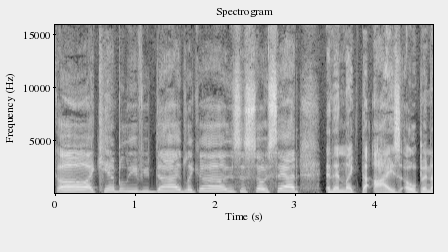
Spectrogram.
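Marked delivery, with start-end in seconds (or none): 0.0-3.1 higher, hammed-up weepy wail; imitating a movie hero sobbing over a friend; mock sobbing lament. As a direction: parody a crying hero, overdone. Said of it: "as the lead character is sobbing, being like".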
